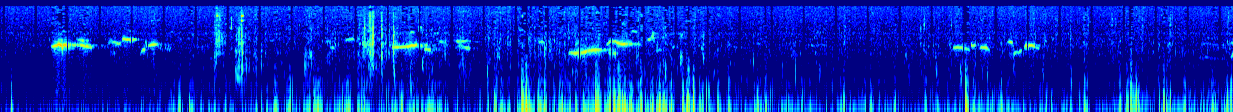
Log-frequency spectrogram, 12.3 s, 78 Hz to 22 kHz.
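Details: Peregrine falcons at their nest holding four eggs in the Barycz Valley, 20 March 2022 at 5:45: short, scratchy chirping calls in scattered bursts, a few notes each, over steady low rumbling background noise and occasional clicks.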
